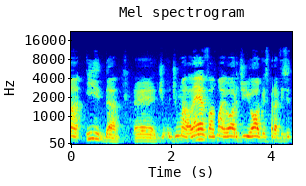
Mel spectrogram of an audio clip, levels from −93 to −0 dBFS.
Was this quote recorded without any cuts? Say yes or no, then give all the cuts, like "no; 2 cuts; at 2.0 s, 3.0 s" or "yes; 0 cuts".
no; 1 cut; at 2.9 s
